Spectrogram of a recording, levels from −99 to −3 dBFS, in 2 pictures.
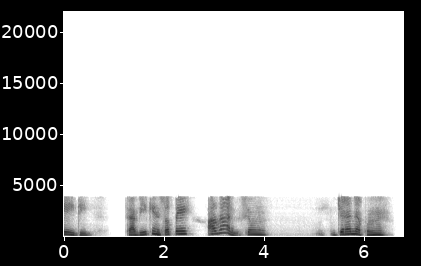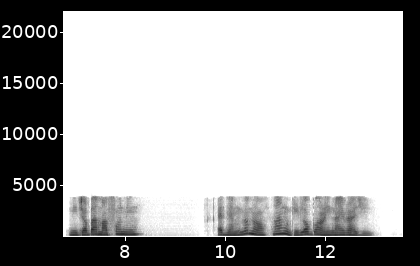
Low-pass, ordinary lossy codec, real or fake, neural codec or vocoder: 7.2 kHz; AAC, 16 kbps; fake; codec, 16 kHz, about 1 kbps, DyCAST, with the encoder's durations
